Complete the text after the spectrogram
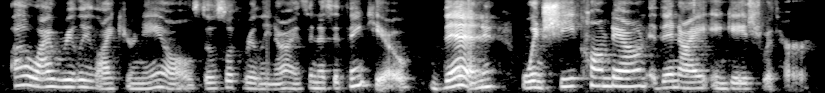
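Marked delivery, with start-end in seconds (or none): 0.1-3.1 mock honeyed, sugary sweet tone. Retelling what a woman seated next to her said: imitating a sweet voice. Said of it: "with a sweet voice".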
